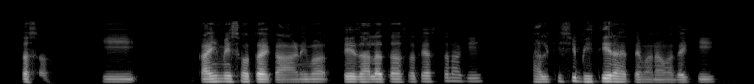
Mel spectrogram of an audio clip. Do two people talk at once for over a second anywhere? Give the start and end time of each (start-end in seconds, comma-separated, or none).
none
